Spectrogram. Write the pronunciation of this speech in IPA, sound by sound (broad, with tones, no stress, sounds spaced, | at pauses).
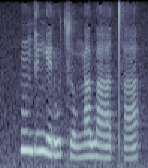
ũ˦ ɡ ɪ˦ ŋ e˨ ɾ u˦ t͡s o˨ ŋ a˦ w aː˨ tʰ a˨˦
